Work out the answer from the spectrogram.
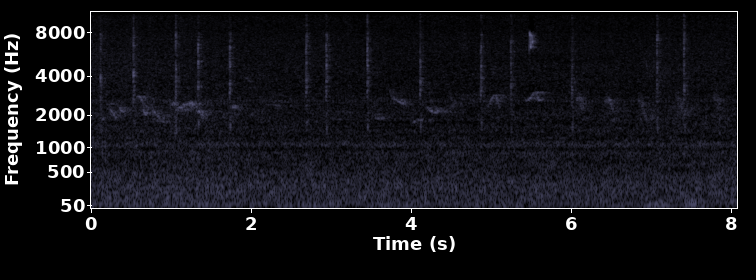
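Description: Small garden birds giving short chirps every second or so, with scattered sharp ticks over a faint steady hiss.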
